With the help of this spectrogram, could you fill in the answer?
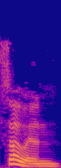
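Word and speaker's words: Samhain: with the ancient Celtic festivals sound pronounced soin celebrated at the end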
